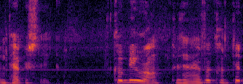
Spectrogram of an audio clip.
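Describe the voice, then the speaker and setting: The man speaks with a fairly high pitch. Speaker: YouTuber doing food taste tests. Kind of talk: casual vlog commentary. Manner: dramatic.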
